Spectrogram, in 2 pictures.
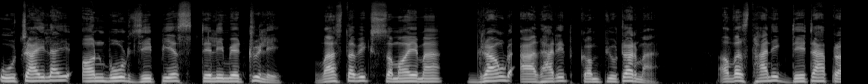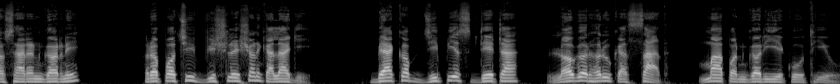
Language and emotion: Nepali, neutral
